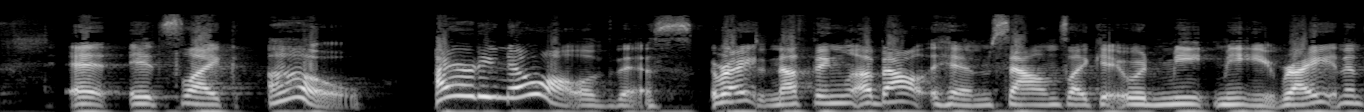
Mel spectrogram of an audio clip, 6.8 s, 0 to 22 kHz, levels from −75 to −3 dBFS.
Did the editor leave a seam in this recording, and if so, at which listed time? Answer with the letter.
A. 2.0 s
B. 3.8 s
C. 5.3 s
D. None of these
B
